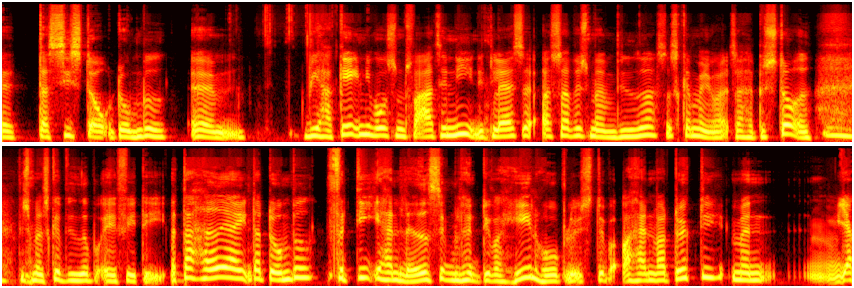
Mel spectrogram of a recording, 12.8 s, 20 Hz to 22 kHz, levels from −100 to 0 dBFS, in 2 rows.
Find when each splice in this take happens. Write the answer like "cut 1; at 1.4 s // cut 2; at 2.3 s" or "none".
cut 1; at 8.7 s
